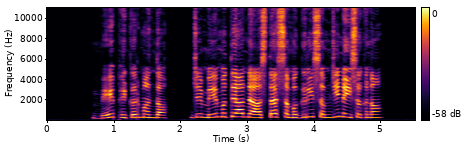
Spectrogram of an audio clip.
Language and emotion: Dogri, fearful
